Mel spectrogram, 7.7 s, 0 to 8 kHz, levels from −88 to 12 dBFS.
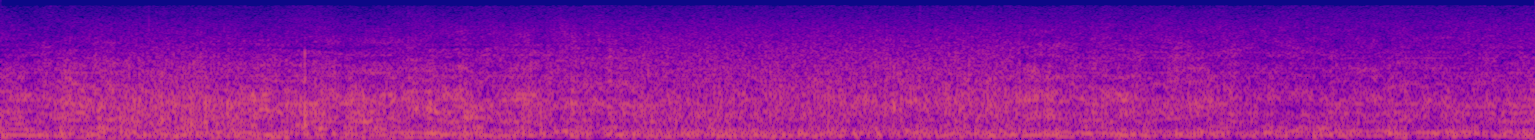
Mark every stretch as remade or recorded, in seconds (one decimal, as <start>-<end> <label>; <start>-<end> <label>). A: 0.0-0.6 remade; 0.6-1.2 recorded; 1.2-3.2 remade; 3.2-5.1 recorded; 5.1-7.7 remade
